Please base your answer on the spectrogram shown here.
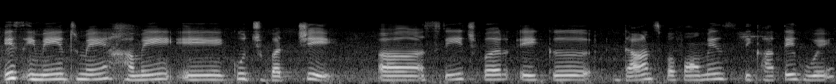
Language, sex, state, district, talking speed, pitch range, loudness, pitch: Hindi, male, Madhya Pradesh, Dhar, 110 wpm, 205-245 Hz, -19 LUFS, 215 Hz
